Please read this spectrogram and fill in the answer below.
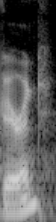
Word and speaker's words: Garand: World War II era by Mr. Garand, which is how the rifle is actually pronounced.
